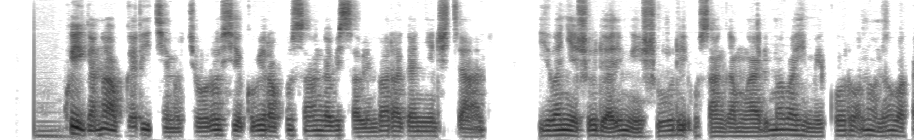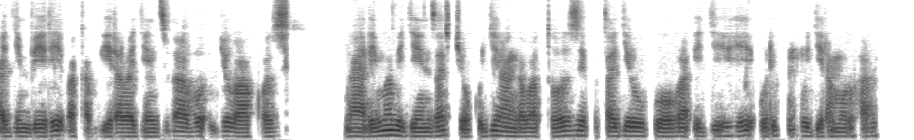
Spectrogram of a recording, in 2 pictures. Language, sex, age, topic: Kinyarwanda, male, 18-24, education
